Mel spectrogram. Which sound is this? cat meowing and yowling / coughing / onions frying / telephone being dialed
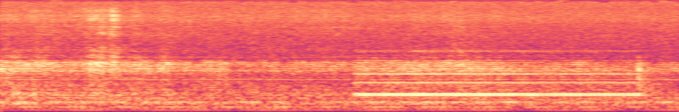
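telephone being dialed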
